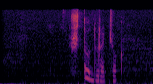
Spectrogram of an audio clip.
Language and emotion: Russian, neutral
